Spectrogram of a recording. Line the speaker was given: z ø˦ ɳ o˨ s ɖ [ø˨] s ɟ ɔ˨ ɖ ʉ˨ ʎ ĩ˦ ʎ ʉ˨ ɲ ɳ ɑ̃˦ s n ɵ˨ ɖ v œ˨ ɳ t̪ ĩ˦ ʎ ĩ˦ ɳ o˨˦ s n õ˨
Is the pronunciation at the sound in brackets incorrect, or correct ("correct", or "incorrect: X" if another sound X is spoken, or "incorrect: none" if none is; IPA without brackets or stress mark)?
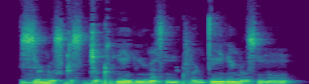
incorrect: ɵ˨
